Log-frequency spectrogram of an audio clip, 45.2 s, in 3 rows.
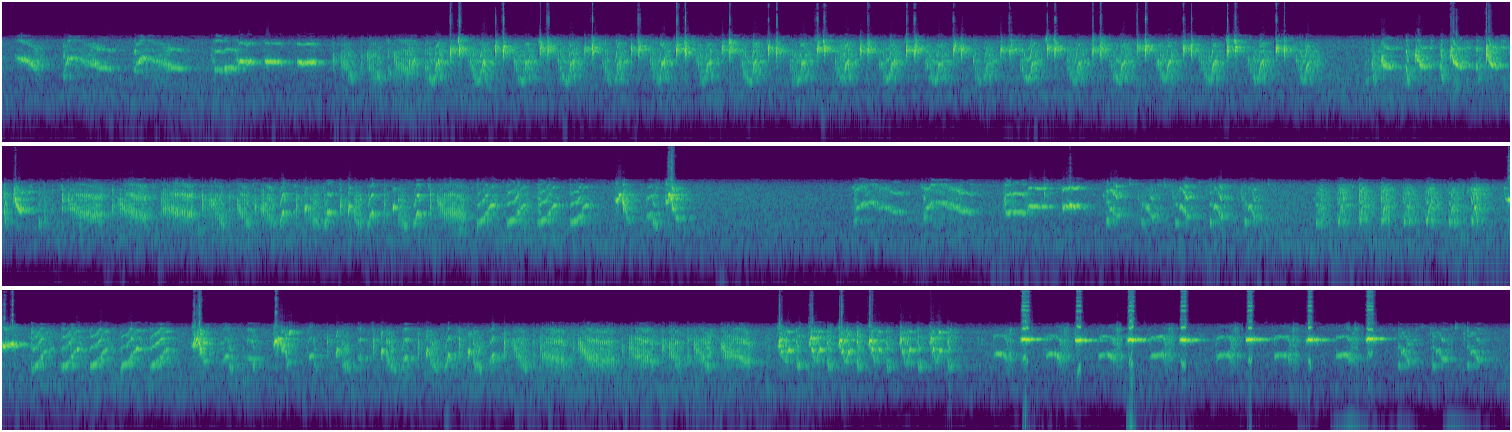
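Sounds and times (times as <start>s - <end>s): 
Balkan nightingale singing: 0.1s - 22.0s, 23.6s - 45.1s.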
